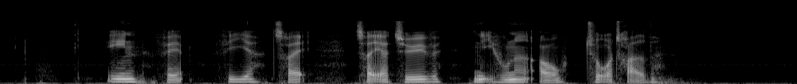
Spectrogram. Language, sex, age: Danish, male, 40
